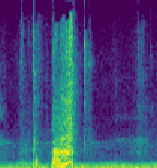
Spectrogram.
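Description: Zip of a small fabric pop-up pencil case being pulled open, a brief zipping sound about half a second in.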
